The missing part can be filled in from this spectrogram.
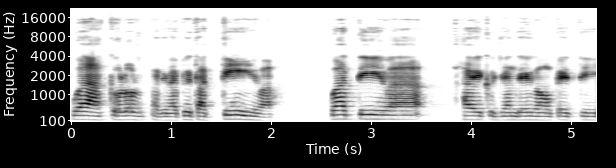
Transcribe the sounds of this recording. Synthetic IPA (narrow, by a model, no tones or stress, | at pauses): kʷwakoloɾaɾĩmãpɨt̪at̪iβa | kʷat̪iβa | haekod͡ʒand̪ewãõpẽt̪ĩ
